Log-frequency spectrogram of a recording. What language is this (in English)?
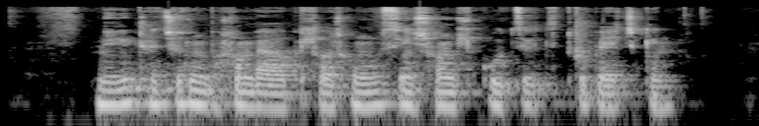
Mongolian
